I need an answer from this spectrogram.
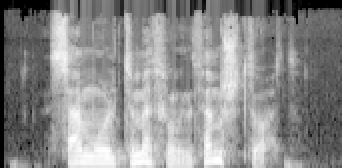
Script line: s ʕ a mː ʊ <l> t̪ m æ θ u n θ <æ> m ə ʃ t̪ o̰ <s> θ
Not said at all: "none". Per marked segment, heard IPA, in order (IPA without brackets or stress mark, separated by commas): l, æ, ħ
